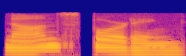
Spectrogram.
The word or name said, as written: nonsporting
